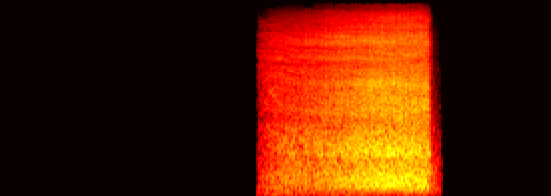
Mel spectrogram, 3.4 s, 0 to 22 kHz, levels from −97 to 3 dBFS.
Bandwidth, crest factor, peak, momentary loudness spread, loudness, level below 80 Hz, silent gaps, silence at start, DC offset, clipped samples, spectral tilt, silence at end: over 20 kHz; 24 dB; -2 dBFS; 17 LU; -18 LUFS; -58 dBFS; none; 1.65 s; under 0.1%; under 0.1%; -2.5 dB/octave; 0.7 s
